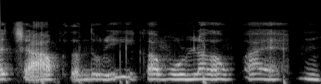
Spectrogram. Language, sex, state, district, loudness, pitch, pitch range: Hindi, female, Haryana, Rohtak, -20 LUFS, 235 Hz, 230-240 Hz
